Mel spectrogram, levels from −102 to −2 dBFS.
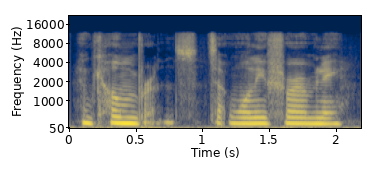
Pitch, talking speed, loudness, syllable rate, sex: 205 Hz, 110 wpm, -14 LUFS, 4.9 syllables/s, female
